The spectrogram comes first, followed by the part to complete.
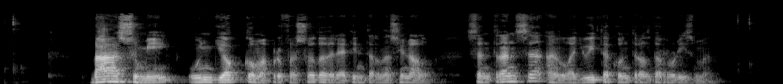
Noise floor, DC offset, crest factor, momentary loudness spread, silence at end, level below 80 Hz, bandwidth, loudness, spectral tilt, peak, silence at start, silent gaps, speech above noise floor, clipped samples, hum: -61 dBFS; under 0.1%; 22 dB; 13 LU; 0.7 s; -46 dBFS; 11.5 kHz; -21 LUFS; -5 dB/octave; 0 dBFS; 0.9 s; none; 40 dB; under 0.1%; none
